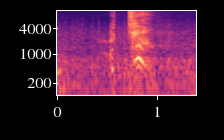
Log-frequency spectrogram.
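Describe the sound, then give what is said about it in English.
A single sharp sneeze from someone shivering with cold, a short loud burst that ends quickly, then quiet. “You wouldn't be sneezing if you weren't cold.”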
